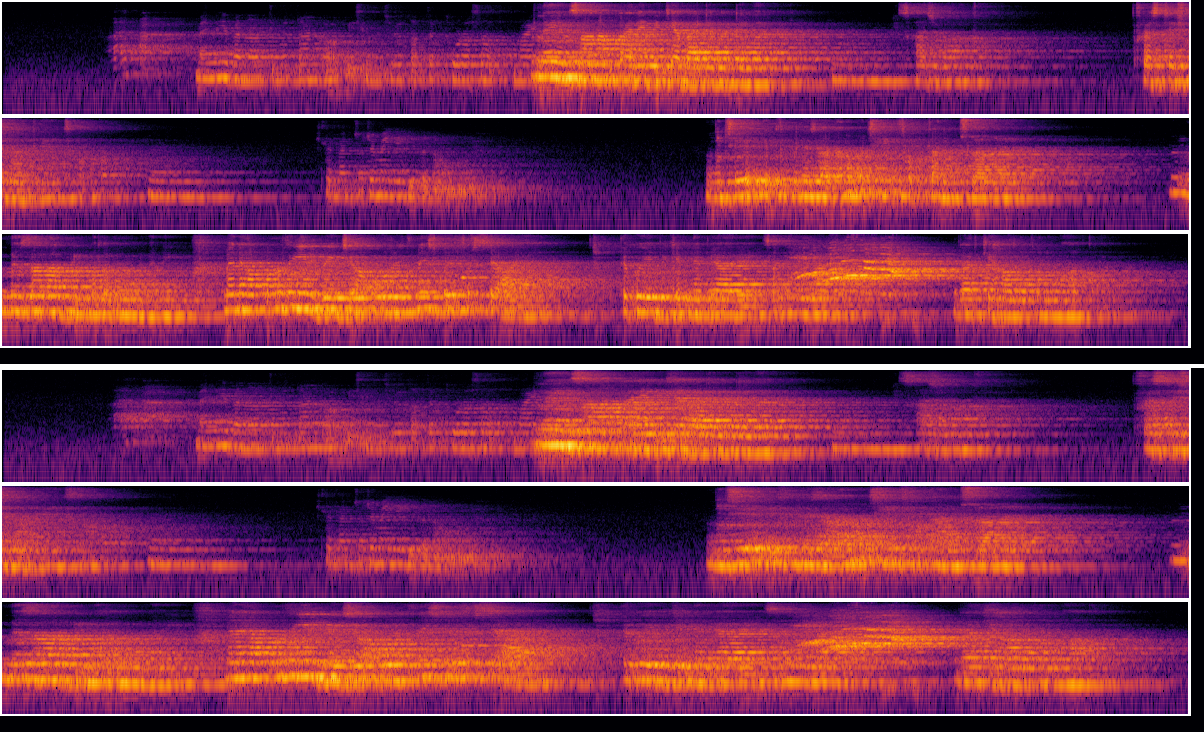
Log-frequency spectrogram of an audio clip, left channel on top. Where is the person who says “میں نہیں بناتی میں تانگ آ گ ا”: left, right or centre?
Left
